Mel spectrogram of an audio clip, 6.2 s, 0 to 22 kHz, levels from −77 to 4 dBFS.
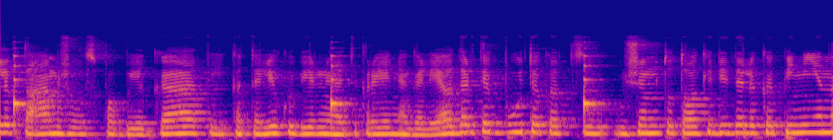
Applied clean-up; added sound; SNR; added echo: none; Bowed string instrument; 10 dB; reverberation time 0.5 s.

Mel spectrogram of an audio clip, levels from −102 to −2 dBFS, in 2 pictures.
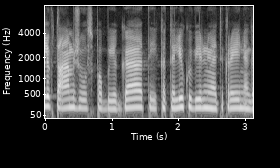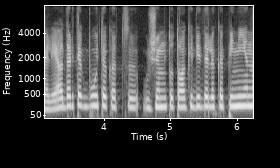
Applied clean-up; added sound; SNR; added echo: none; none; none; none.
